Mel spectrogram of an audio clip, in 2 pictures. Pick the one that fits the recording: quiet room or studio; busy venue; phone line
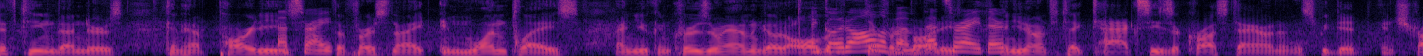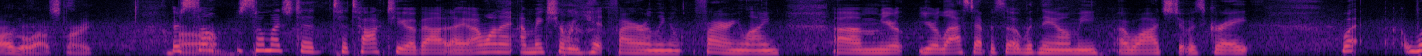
busy venue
